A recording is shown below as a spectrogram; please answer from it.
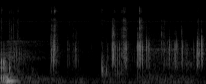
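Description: A small clear plastic storage case and the pin backs inside it being handled: a few faint, sharp clicks and taps, spaced irregularly.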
